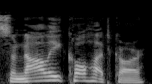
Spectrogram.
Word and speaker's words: Sonali Kolhatkar: the show today is Sonali kolhatkar and I'm sorry ma'am for not pronouncing your name correctly yeah you did you did perfectly oh really hey and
